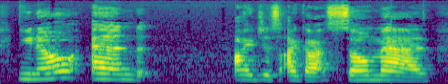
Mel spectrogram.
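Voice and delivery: ordinary talk, nothing marked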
